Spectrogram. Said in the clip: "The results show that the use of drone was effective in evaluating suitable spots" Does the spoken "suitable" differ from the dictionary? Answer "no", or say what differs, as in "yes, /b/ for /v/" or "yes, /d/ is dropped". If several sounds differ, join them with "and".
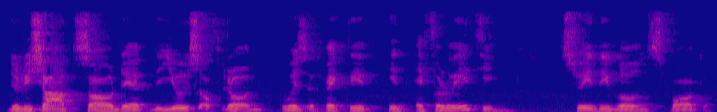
yes, /n/ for /l/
